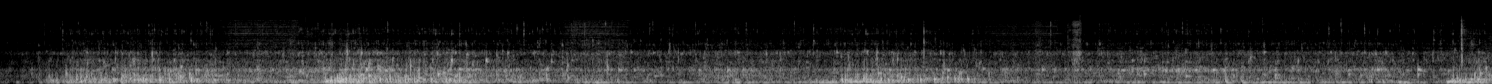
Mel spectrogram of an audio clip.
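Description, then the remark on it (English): Continuous muffled rush of water with gurgling and bubbling, steady and fairly loud throughout, heard underwater in the Red Sea during a sea trek, with no voices. “But here's a video, a short video of us doing a sea trek.”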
